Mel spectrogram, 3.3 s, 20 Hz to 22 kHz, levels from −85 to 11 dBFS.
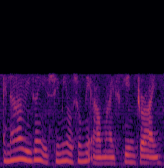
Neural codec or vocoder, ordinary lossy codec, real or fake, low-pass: none; none; real; 3.6 kHz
